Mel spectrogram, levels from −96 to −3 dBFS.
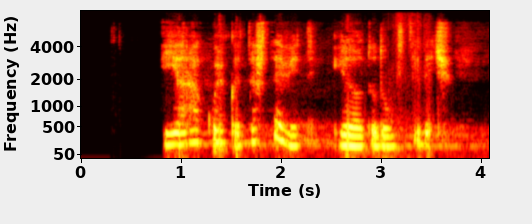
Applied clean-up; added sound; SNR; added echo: neural separator model SepFormer DNS4.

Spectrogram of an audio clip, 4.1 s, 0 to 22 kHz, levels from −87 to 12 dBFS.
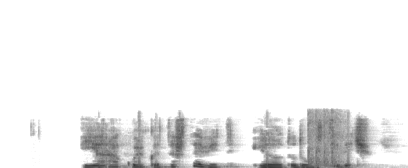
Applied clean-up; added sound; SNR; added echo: classical method WPE with log-MMSE.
